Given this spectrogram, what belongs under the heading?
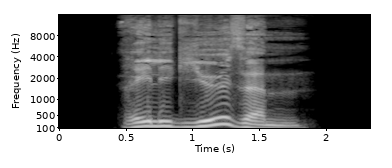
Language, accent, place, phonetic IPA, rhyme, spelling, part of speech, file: German, Germany, Berlin, [ʁeliˈɡi̯øːzm̩], -øːzm̩, religiösem, adjective, De-religiösem.ogg
- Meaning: strong dative masculine/neuter singular of religiös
